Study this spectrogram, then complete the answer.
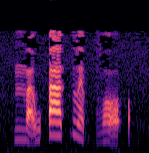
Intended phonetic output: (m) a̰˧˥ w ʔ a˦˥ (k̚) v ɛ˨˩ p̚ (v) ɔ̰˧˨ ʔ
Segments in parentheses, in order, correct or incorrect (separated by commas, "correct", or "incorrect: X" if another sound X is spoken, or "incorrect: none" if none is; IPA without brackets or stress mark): correct, incorrect: t̚, correct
